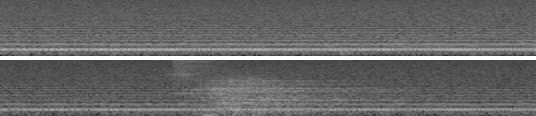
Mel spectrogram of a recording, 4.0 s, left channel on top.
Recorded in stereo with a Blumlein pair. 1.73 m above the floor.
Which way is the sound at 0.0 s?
15° left.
